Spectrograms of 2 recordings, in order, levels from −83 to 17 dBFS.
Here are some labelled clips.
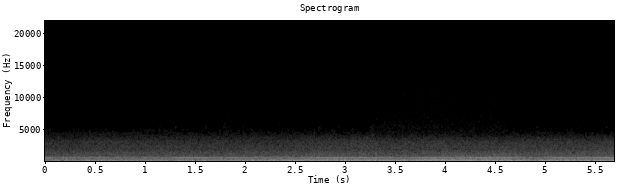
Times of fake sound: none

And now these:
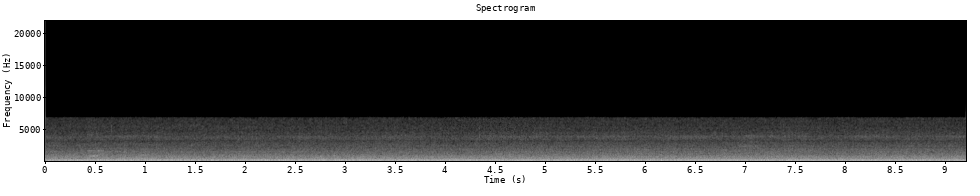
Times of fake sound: 0.0-4.0 (vocoder, Vocos); 4.9-9.2

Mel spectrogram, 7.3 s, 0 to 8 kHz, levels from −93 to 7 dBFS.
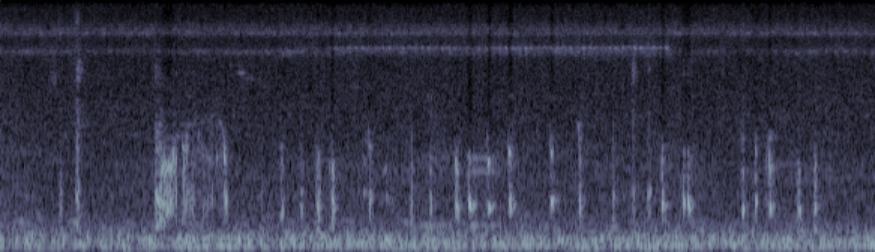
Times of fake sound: none

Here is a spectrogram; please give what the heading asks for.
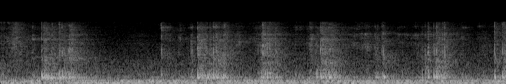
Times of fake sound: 0.0-1.2 (vocoder, Vocos); 3.0-3.6

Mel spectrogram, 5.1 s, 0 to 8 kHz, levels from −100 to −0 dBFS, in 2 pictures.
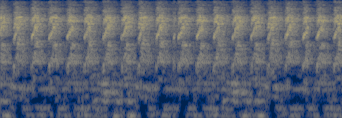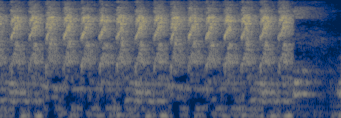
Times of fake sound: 0.0-5.1 (vocoder, Vocos)

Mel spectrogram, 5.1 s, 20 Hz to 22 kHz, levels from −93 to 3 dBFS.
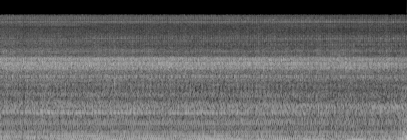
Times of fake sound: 3.8-4.6 (vocoder, Vocos)

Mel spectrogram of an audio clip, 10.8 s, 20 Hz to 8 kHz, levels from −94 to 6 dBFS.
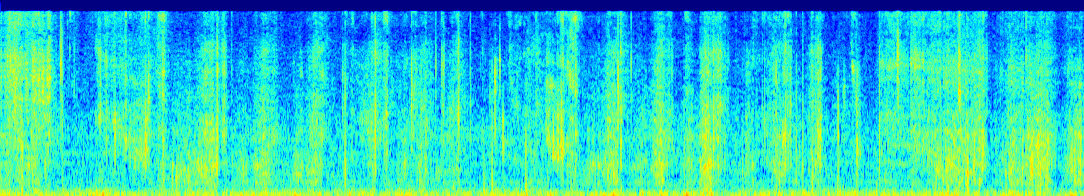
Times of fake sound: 5.1-10.8 (vocoder, Vocos)

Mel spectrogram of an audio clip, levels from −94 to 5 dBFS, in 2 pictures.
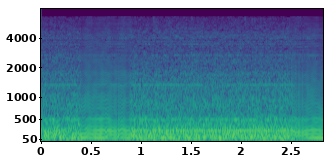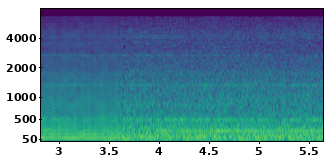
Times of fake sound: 0.4-0.9 (vocoder, Vocos); 2.5-3.6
